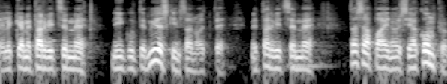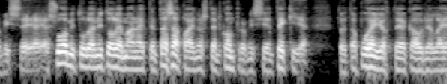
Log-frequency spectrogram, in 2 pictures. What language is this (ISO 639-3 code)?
fin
